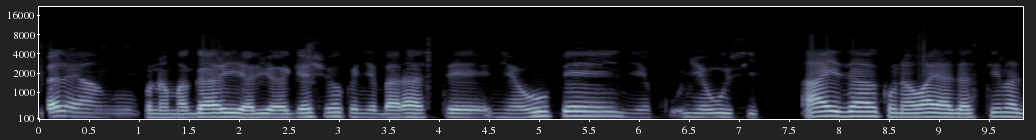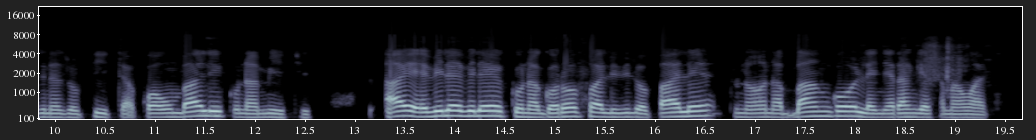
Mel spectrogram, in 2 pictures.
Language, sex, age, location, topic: Swahili, male, 18-24, Wajir, finance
